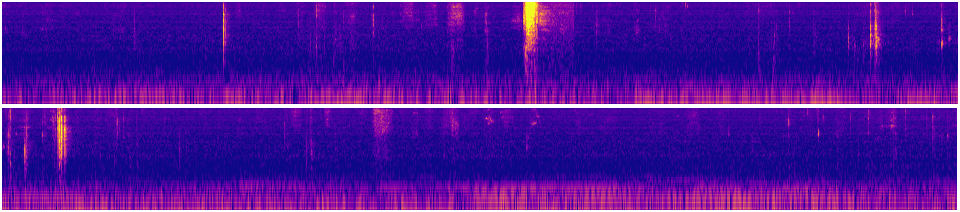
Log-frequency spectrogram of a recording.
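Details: Bengal cat sneezing while fighting with a string of lights: one sharp, explosive sneeze bursts out about five seconds in, then a few fainter clicks and soft rustles over a low, quiet background.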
